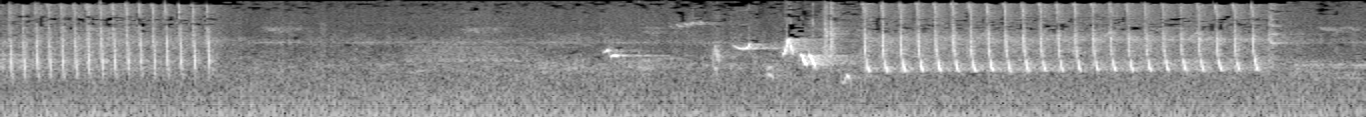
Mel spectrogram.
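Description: Small birds calling: a fast, even rattling trill, about a second long at the start and about two seconds long later, with a few short high chirps between.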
